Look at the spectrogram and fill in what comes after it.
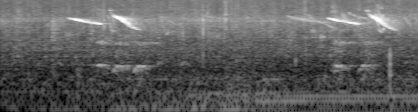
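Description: A bird calling twice, about three seconds apart, each call a pair of quick, sharp falling whistles. A low steady hum comes in about three seconds in.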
